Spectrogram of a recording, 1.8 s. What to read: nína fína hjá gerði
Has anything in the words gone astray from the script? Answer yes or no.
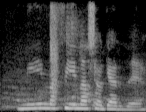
no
